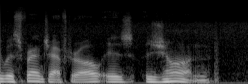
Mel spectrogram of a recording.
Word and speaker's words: Jean: French after all is Jean that's pronounced the same way as Jean of jean-luc Picard fame for the Star Trek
